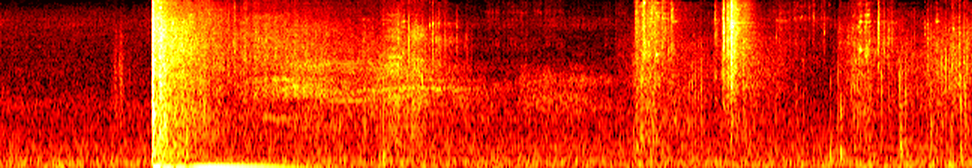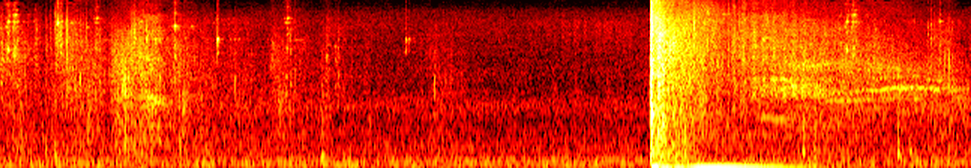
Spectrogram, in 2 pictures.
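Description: A pistol fires twice, each bang ringing out with a loud echo.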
